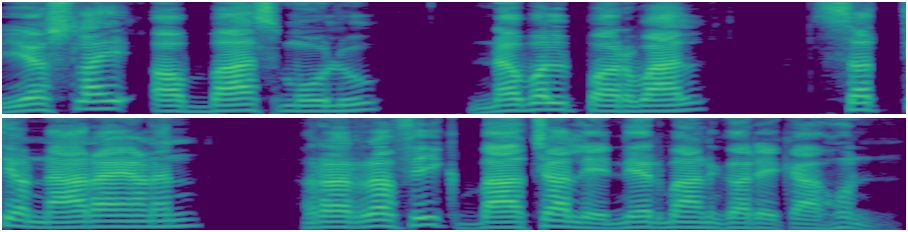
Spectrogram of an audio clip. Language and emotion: Nepali, neutral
